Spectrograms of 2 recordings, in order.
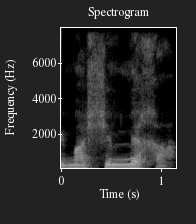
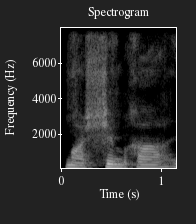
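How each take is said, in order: First: Shimecha with a full e after the m, shi-me-cha; careful textbook ma shimecha in three syllables; correct grammatical form. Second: Ma shimcha said as two quick syllables, shim-cha; casual spoken Ma shimcha, the e dropped; street form. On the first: Teacher correcting the spoken form for students, carefully. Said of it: "Should be". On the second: Teacher showing students the everyday spoken form, casually. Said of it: "is what is spoken". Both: Shown as a demonstration.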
